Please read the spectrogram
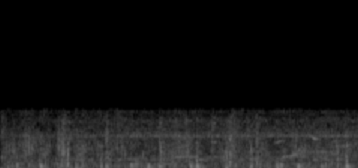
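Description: Faint, irregular scuffling and footfalls on leaf litter, a patter of small knocks and crackles over a low background hiss.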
